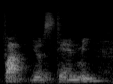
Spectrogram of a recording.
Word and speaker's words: fat: nous avons fat et on prononce toujours la dernière lettre en anglais on dit pas fa B fat fat ça veut dire gros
